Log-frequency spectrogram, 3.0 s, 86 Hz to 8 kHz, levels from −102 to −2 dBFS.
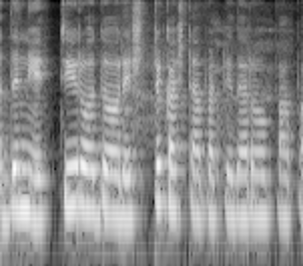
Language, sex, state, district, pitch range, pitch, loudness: Kannada, female, Karnataka, Shimoga, 200-225 Hz, 205 Hz, -17 LUFS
